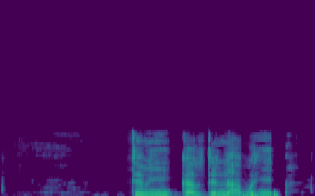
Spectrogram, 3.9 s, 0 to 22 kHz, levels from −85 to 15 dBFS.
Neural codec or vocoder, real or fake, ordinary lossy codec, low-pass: codec, 16 kHz, 8 kbps, FreqCodec, larger model; fake; AAC, 32 kbps; 7.2 kHz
